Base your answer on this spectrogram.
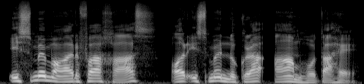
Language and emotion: Urdu, neutral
